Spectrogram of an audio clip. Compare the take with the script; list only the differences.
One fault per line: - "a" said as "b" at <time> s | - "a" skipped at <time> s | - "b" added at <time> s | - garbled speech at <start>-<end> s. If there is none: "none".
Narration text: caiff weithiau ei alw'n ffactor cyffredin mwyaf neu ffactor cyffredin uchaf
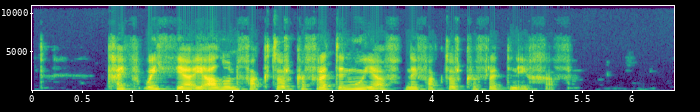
none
